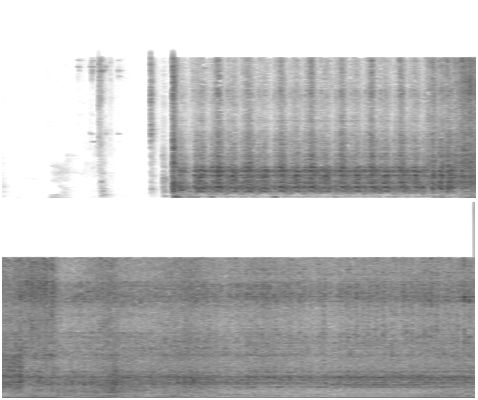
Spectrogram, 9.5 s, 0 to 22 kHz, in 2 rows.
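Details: Škoda 1000 MB / 1100 MB De Luxe starting for the first time in 15 years: a few clicks, then the engine catches and settles into an even, slightly busy idle that steadies after a few seconds; runs fine.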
